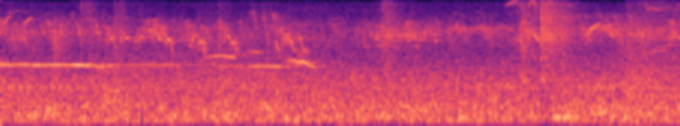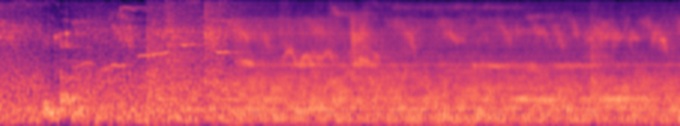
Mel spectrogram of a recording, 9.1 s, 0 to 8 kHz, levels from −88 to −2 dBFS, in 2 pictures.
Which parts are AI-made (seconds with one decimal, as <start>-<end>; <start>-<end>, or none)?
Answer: 6.1-9.1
